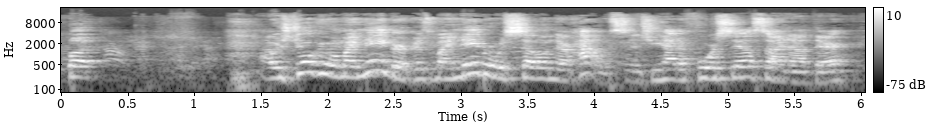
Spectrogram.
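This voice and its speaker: Male stand-up comic with a fairly high voice and a chatty delivery. Echoey club sound, crowd audible. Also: a little fast, darkish tone. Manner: self-deprecating and conversational. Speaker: stand-up comedian. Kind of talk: stand-up storytelling. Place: stage before a live audience. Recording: echoey room with a far-off mic and a laughing crowd.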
